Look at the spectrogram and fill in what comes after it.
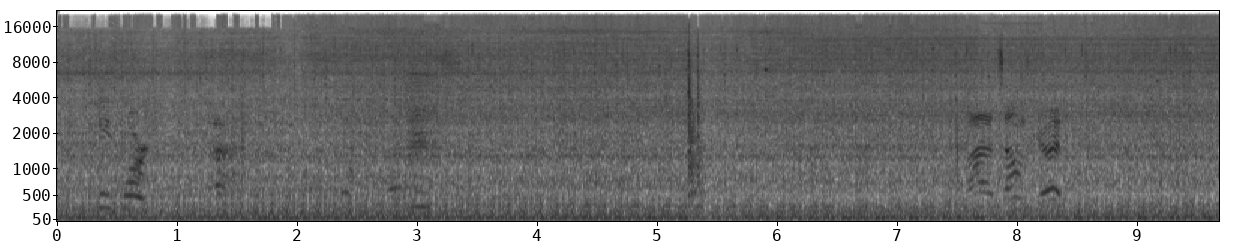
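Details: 1981 Ford Mustang 5.0 V8 fox body, a forgotten car being revived, with truck mufflers and no cooling fan yet. A deep, steady, quiet V8 idle with an even lope and no misses or knocks: a normal, healthy idle.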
